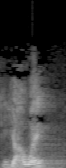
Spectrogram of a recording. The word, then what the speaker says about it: Yahweh: They never even uttered the name of God, which really is Yahweh, as it's supposed to be pronounced in the Hebrew, or Jehovah.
